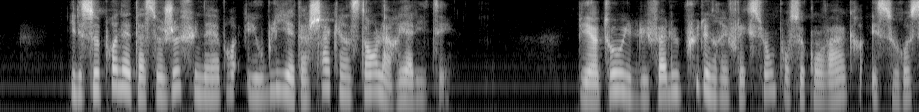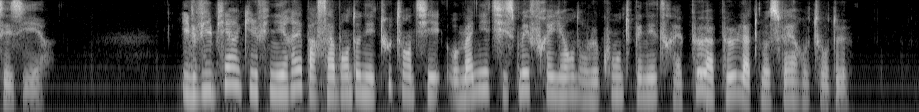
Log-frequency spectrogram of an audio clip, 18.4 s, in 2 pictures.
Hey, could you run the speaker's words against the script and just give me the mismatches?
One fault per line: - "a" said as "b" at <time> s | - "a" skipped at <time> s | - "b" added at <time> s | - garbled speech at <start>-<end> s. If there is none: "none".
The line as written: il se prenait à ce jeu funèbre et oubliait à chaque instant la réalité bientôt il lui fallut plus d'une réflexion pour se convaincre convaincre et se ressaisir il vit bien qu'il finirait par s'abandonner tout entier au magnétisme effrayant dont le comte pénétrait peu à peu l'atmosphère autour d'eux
- "convaincre" skipped at 8.6 s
